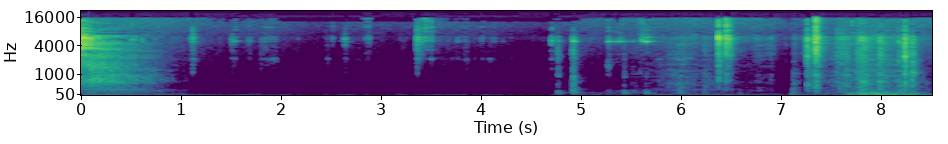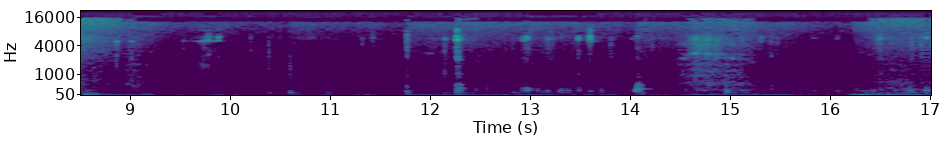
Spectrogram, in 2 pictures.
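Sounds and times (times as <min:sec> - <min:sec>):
handling and sliding noise: 0:05.7 - 0:08.9.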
